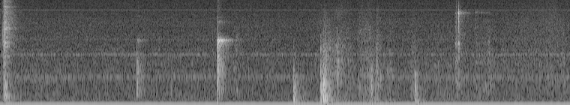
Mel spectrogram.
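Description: Small steel tools clinking and tapping against the metal mill table and vise as they are picked up and handled: about seven short clicks, one about two seconds in that rings briefly with a high ping.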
